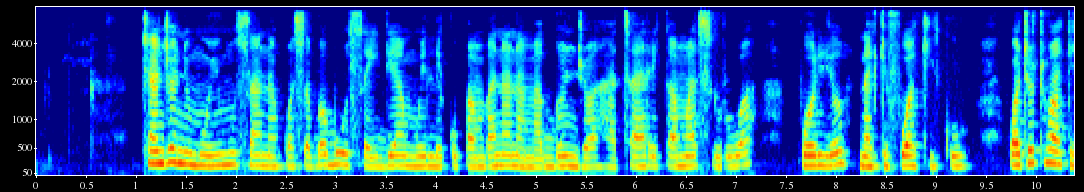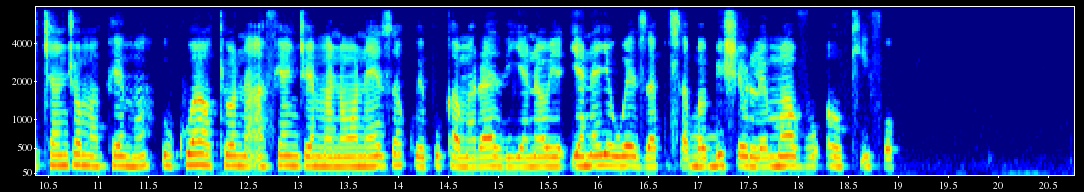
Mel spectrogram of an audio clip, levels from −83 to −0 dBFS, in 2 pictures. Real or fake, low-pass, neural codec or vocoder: real; 7.2 kHz; none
